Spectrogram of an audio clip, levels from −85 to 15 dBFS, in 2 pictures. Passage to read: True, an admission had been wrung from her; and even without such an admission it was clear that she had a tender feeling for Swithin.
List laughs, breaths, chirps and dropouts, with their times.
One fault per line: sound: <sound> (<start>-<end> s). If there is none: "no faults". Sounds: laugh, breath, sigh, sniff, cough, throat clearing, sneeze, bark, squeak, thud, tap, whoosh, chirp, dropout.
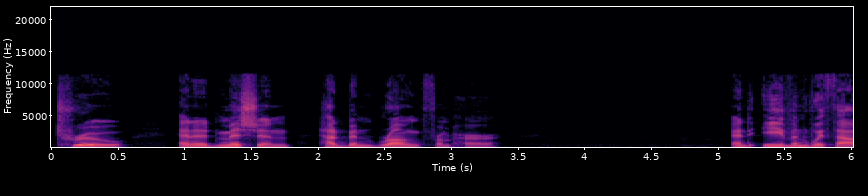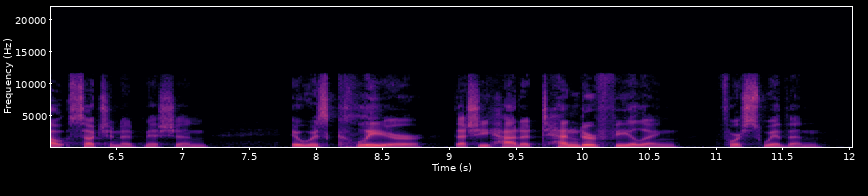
no faults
